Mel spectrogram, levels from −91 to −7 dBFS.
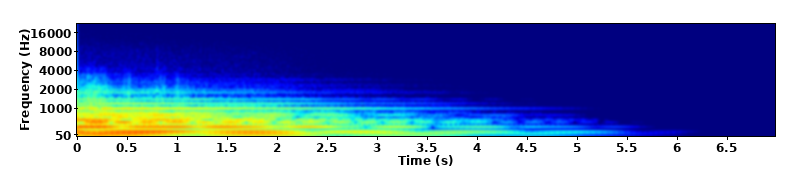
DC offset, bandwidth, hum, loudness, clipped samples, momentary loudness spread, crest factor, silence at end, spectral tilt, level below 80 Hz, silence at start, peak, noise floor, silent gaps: under 0.1%; 3.6 kHz; none; -26 LUFS; under 0.1%; 24 LU; 18 dB; 2.85 s; -11 dB/octave; -40 dBFS; 0 s; -12 dBFS; under -90 dBFS; none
